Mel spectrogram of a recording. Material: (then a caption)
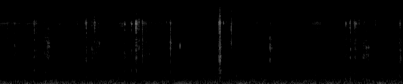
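Soap. A solid green rectangular dry soap bar, held in hand, is carved and scraped with a metal blade, peeling off long shavings. Quiet, crisp, high-pitched scratches and crackling snaps come in an irregular series, each dying away almost instantly over a faint background hiss.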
